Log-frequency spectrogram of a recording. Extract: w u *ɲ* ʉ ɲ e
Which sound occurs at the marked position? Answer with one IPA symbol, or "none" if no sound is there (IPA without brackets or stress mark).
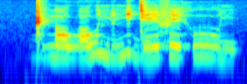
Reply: ɲ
